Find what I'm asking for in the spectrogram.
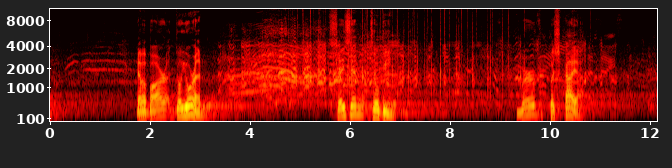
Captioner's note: laughter; applause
